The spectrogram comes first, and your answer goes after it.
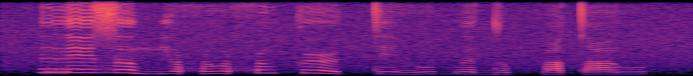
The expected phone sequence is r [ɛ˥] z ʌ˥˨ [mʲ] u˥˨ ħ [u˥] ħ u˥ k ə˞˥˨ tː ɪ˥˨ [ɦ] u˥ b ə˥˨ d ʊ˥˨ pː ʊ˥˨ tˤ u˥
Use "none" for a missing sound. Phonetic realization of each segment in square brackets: ɛ˥, mʲ, u˥, ɦ

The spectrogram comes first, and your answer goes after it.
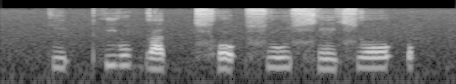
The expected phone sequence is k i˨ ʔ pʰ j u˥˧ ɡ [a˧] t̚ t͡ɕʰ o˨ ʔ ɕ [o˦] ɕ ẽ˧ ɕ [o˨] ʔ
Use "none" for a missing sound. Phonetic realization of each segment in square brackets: a˨, u˦, o˦

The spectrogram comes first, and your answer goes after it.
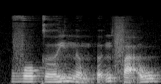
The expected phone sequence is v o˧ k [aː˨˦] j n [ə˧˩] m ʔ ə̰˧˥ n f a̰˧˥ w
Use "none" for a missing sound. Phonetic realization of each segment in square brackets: əː˨˦, ə˧˩

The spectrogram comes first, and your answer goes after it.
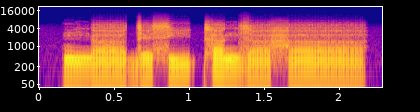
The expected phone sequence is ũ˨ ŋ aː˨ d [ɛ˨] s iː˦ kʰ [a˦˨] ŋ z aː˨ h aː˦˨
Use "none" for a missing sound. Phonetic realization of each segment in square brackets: ɛ˨, a˦˨

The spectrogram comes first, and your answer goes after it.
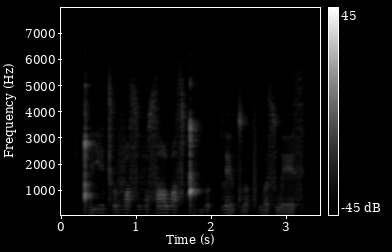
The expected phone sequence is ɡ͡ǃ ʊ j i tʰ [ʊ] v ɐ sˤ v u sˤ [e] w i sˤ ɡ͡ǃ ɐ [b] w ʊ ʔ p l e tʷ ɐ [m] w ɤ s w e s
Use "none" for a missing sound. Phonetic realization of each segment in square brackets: ʊ, i, b, pʰ

